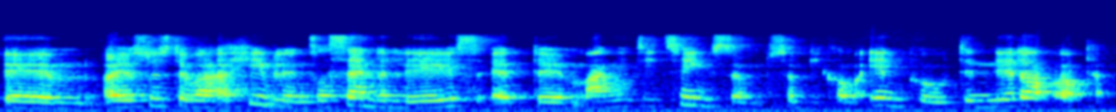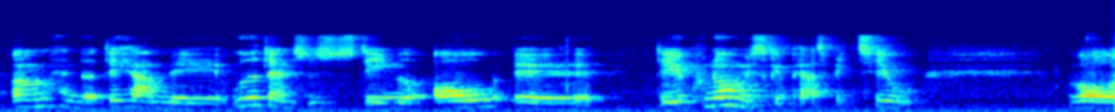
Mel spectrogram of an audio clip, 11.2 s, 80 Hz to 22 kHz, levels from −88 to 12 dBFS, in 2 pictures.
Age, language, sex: 20-39, Danish, female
